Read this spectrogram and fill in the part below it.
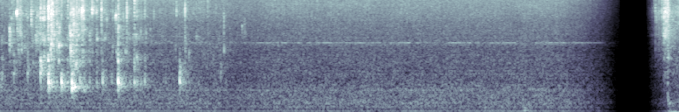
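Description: Liquid drips through a strainer into a jug.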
